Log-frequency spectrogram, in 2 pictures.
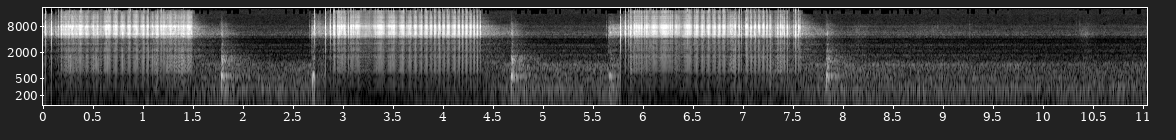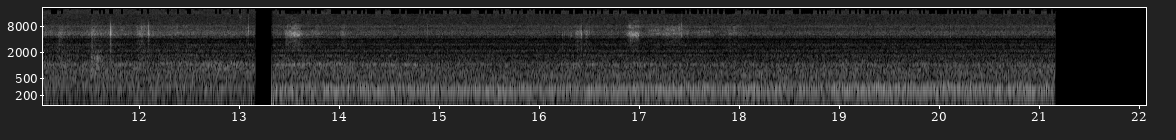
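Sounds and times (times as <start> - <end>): welding arc burning: 0.0 - 8.3
low machine hum: 1.6 - 2.7, 4.4 - 5.8, 7.0 - 21.2.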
